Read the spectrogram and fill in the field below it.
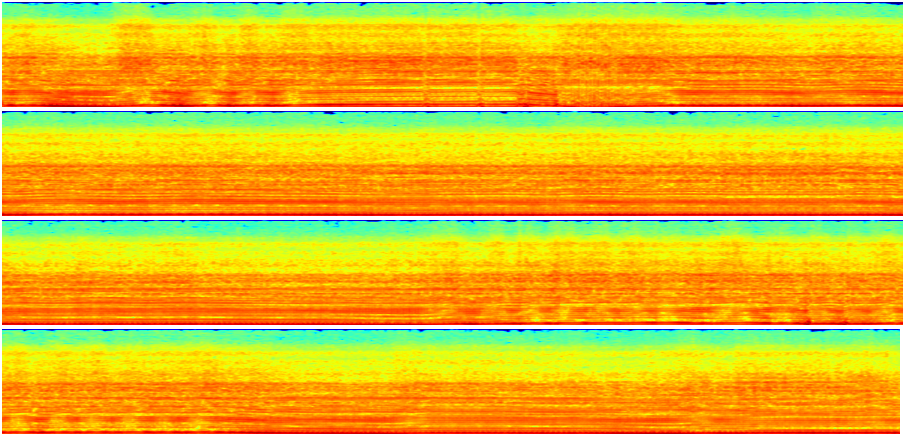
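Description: A car engine roars loudly at high revs, rising and falling.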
